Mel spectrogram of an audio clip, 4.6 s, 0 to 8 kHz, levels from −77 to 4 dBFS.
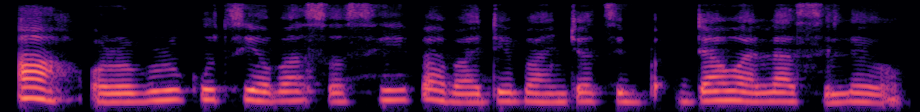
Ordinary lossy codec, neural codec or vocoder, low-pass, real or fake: none; vocoder, 22.05 kHz, 80 mel bands, WaveNeXt; 7.2 kHz; fake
